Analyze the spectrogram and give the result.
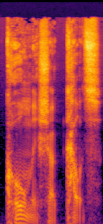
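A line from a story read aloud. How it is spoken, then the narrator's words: Growled. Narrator (German): knurrte Vogelsang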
